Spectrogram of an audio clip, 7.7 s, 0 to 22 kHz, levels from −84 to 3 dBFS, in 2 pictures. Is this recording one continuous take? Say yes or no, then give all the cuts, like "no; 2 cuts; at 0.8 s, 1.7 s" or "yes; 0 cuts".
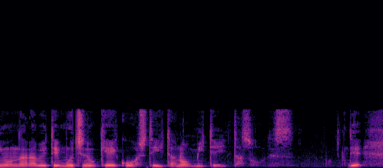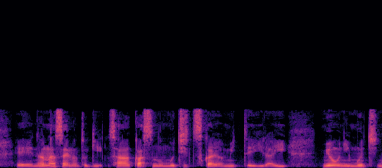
yes; 0 cuts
